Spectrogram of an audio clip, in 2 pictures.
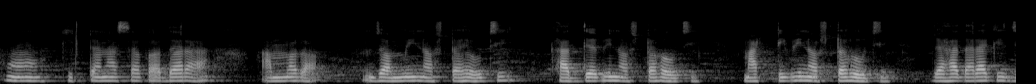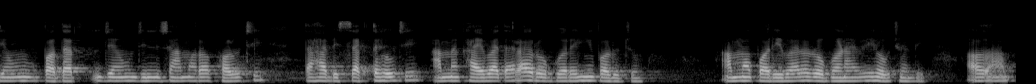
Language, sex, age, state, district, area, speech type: Odia, female, 30-45, Odisha, Nayagarh, rural, spontaneous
